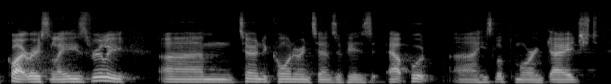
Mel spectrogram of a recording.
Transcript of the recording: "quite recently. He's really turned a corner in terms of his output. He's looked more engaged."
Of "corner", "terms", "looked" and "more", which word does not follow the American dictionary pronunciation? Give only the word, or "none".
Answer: none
